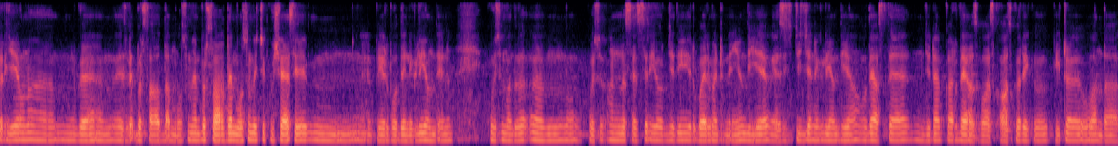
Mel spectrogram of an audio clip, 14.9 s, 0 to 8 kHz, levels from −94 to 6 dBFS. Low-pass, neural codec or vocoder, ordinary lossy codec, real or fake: 7.2 kHz; vocoder, 22.05 kHz, 80 mel bands, HiFi-GAN; none; fake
